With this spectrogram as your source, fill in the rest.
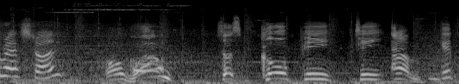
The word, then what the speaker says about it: Kopi Tiam: So that's Kopi Tiam. Good pronunciation.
